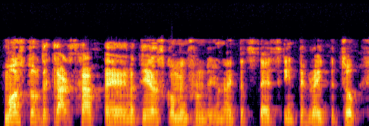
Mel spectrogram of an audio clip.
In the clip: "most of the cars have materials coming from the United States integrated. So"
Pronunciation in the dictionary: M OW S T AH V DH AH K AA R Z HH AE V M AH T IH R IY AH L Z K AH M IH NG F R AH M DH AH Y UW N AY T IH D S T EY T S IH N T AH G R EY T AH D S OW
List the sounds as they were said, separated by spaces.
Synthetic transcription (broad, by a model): M OW S T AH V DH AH K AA R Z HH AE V M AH T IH R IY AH L S K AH M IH NG F R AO M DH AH Y UW N AY T IH D S T EY T S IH N T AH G R EY T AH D S OW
